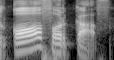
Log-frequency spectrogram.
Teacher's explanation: कौफ जबान की जड़ और ऊपर का नरम तालु जब ये आपस में मिलेंगे तो वहां से कौफ का मखरज अदा होगा। और इसी तरीके से काफ का जो हमारा मखरज है काफ का मखरज जब हमारे सॉफ्ट प्लेट से थोड़ा सा आगे हार्ड प्लेट टच करेगा वहां से काफ का मखरज अदा होगा।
